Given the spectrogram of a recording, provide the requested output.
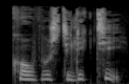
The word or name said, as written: corpus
